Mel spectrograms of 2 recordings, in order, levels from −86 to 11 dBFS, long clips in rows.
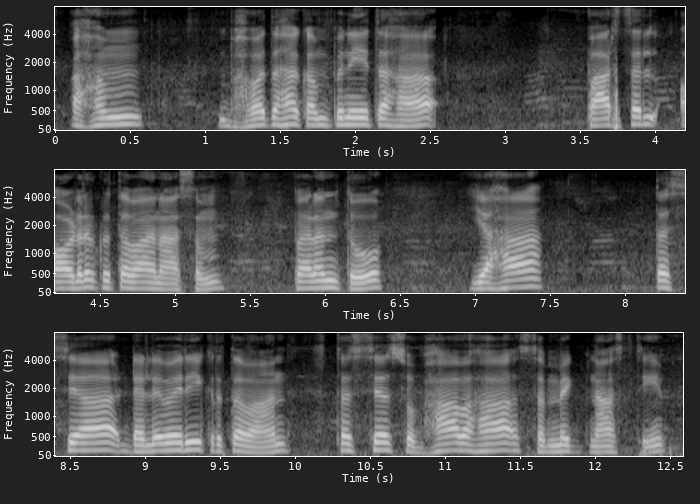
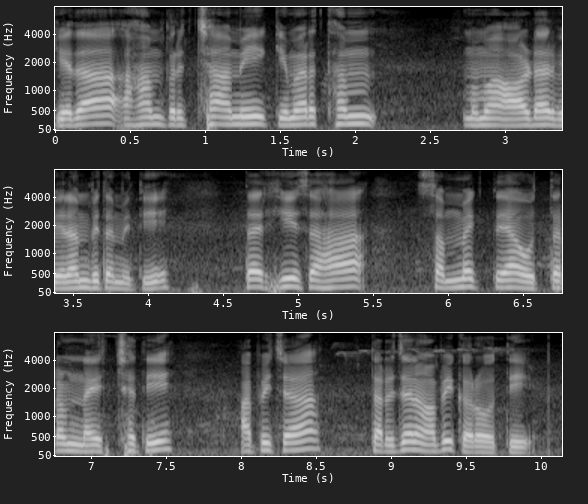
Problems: background sounds at intervals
